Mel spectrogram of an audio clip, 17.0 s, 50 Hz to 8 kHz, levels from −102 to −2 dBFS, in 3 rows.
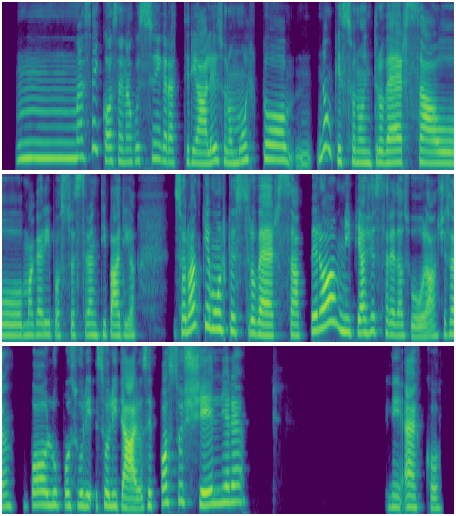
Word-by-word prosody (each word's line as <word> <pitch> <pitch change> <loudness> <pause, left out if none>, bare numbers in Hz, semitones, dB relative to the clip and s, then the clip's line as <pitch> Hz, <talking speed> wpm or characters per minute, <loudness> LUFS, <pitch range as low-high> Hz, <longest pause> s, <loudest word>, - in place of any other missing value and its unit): mhmm, 275 +1 -2
ma 290 +1 -2
sai 445 +8 -7
cosa, 230 - -3
è - - -4
una 215 0 -5
questione 235 +4 -4
caratteriale. 210 -3 -2
Io 235 - 0
sono 215 -5 -5
molto 245 +3 -2
mhmm, - - -13
non 475 - -2
che 220 - -3
sono 210 -2 -3
introversa 200 0 +1
o, 190 -1 -1
magari, 195 +1 -3
posso 195 0 -7
essere 190 +1 -3
antipatica- 190 -1 -2 0.5
sono 245 +4 +1
anche 340 0 +3
molto 295 -4 +1
estroversa- 195 -6 +2
però 325 - +6
mi 250 -6 +1
piace 235 +2 +1
stare 220 -5 -3
da 190 0 -3
sola, 85 - -2
cioè, 200 +3 -8
sono 205 0 -1
un 205 0 -11
po' 230 +2 +2
lupo 220 -1 -1
soli 210 -2 -2
solitario. 200 -5 +4
Se 215 +4 -3
posso 275 +4 +1
scegliere 270 +3 +2 1.7
quindi 190 0 -5
ecco, 185 -2 0
215 Hz, 150 wpm, -24 LUFS, 195-255 Hz, 1.7 s, però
